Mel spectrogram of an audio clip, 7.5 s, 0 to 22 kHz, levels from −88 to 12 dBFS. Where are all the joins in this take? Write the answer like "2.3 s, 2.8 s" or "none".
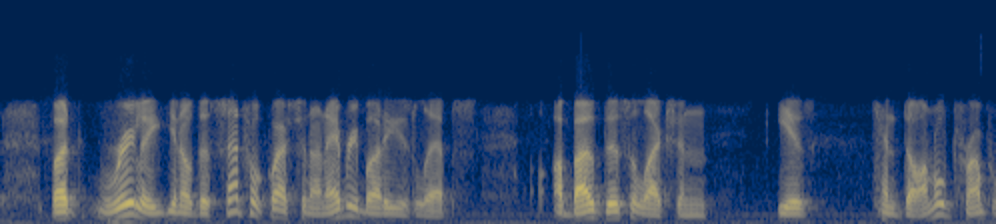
none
